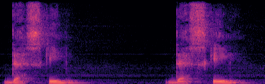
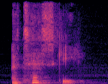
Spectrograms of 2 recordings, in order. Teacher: In this case, hard mutation, as the soft d at the beginning of desky changes, or mutates, to the hard t of a teski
